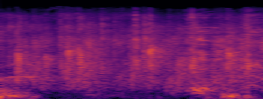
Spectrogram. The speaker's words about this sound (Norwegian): Velkommen. Så gir vi en stor applaus.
